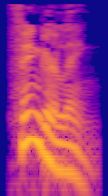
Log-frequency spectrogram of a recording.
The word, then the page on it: fingerling: British English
